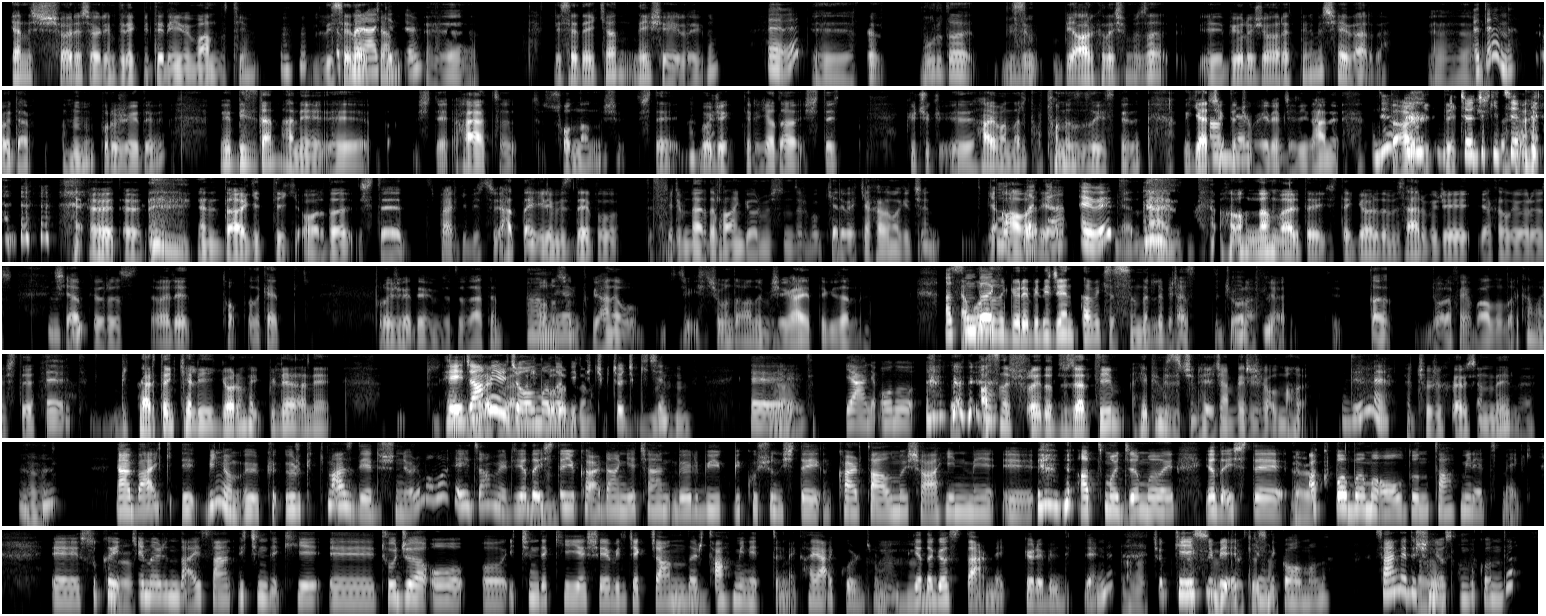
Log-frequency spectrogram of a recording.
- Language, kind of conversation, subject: Turkish, podcast, Çocuklara doğa sevgisini aşılamak için neler önerirsiniz?
- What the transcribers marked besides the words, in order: other background noise; laughing while speaking: "toplamamızı"; chuckle; laughing while speaking: "Ondan"; chuckle; unintelligible speech; chuckle; unintelligible speech; laughing while speaking: "olmalı"; chuckle; tapping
